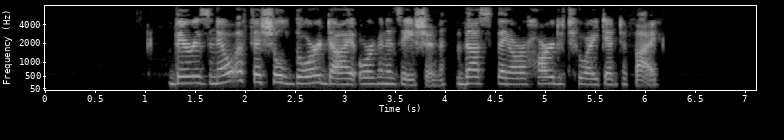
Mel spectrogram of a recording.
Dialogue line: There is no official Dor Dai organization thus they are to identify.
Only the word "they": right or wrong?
right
